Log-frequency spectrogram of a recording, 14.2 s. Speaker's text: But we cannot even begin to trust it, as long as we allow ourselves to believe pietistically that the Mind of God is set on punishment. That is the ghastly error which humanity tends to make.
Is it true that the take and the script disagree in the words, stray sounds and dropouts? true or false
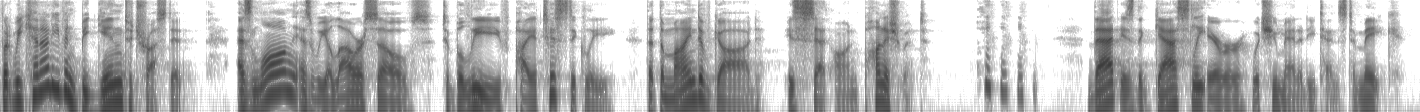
true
